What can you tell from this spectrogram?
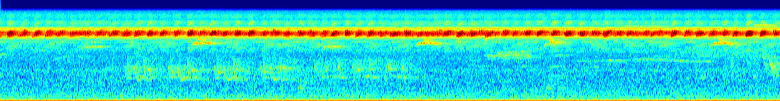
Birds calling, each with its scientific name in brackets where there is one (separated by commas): unidentified bird, Black-faced Antthrush (Formicarius analis), Piratic Flycatcher (Legatus leucophaius), Thrush-like Wren (Campylorhynchus turdinus)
